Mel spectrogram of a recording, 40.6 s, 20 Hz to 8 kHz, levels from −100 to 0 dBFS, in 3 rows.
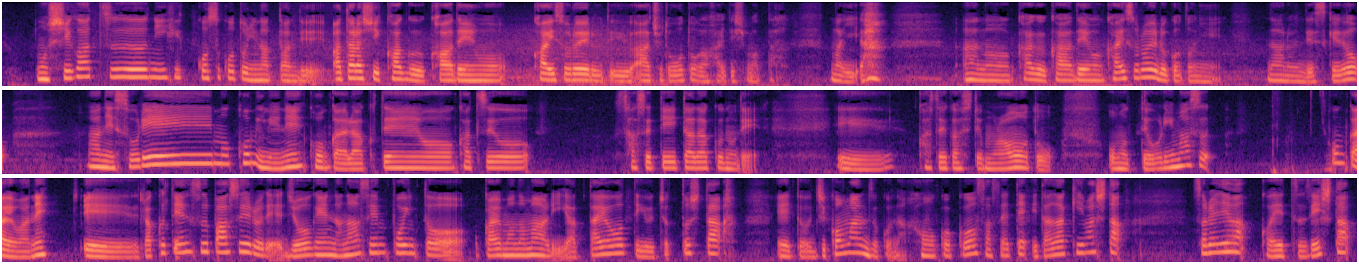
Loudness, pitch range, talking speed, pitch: -28 LUFS, 155-215 Hz, 280 characters per minute, 175 Hz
